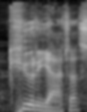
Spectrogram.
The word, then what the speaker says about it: Curiata: Now, we skipped over the beginning the Comitia Centuriata, Curiata, let's get that pronunciation correct, which is headed by the Pontifex Maximus and contains all the lictores curiati, or the lictors.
